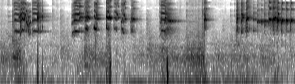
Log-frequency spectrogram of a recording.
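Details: Java sparrow song, played to spur kept birds to mate: scattered high chirps and clicks in short bursts, ending in a fast, pulsing, high trill.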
